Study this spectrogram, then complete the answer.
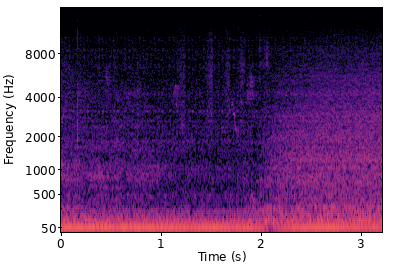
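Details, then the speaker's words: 2015 Ford Focus, after AC compressor replacement, engine idling with AC switched on: low steady idle, then a short dip and slight shift in engine tone about two seconds in as the compressor clutch engages, unlike before when no noise was heard. "I should hear it we should hear the noise when I turn the air compressor unlike before we didn't hit a noise then"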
